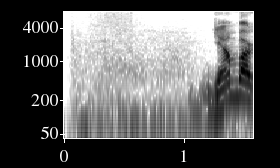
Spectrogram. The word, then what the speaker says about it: Gamba: Gamba rhymes with panda.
